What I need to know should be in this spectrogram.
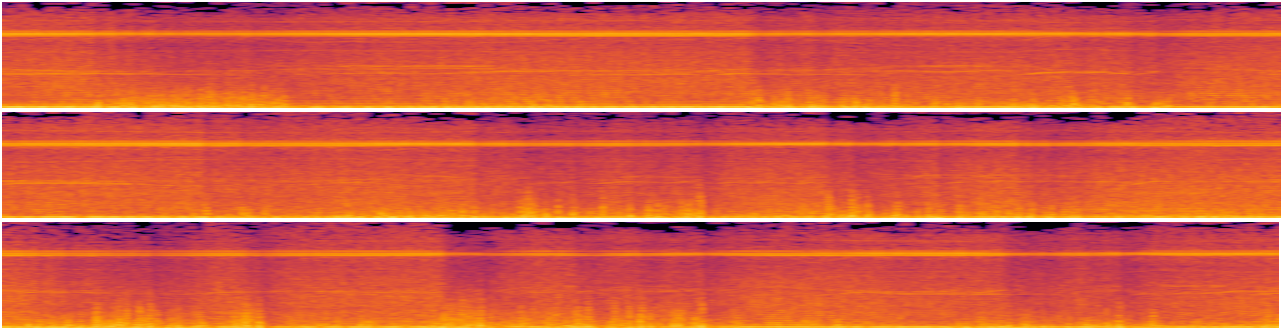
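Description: Wind buffets the microphone outdoors.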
